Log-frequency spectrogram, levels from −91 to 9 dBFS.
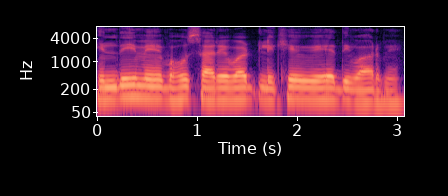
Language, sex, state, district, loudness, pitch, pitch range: Hindi, male, Jharkhand, Ranchi, -14 LUFS, 110 Hz, 105-115 Hz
